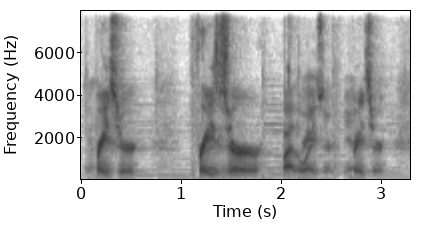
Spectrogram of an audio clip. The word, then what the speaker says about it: Fraser: Fraser. Rhymes with laser, blazer.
